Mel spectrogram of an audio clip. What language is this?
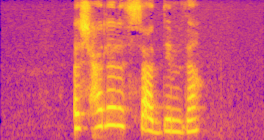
Kabyle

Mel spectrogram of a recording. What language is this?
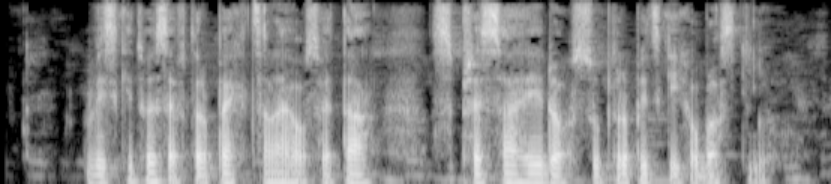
Czech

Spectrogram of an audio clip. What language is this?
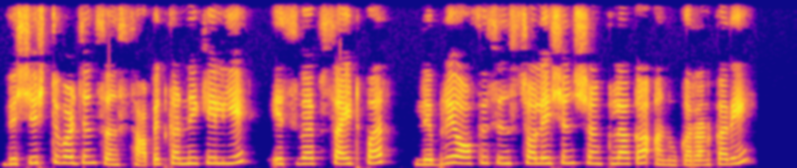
Hindi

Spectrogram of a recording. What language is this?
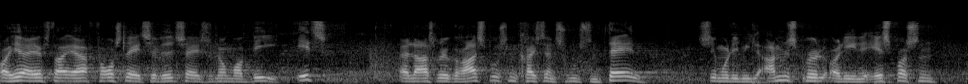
Danish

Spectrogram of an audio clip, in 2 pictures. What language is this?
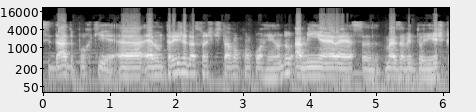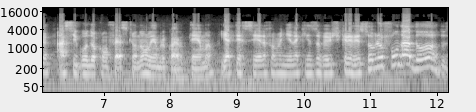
Portuguese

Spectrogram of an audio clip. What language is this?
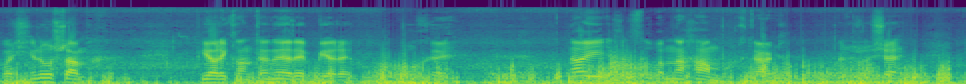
Polish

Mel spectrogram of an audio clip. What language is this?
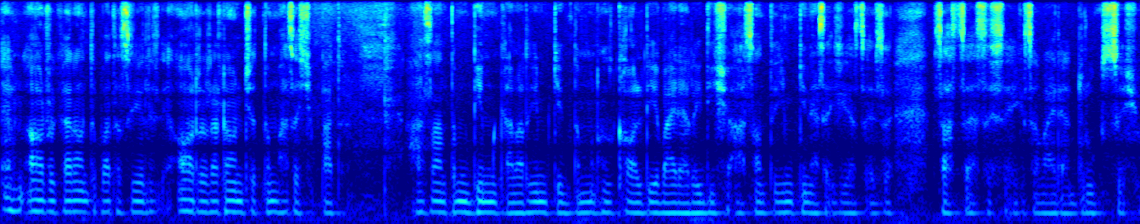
Kashmiri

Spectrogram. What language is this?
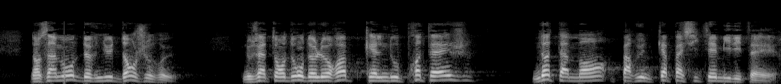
French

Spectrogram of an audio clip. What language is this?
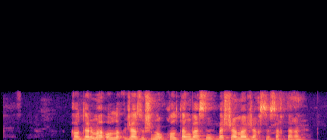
Kazakh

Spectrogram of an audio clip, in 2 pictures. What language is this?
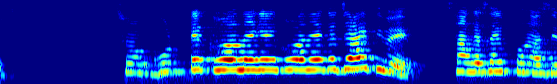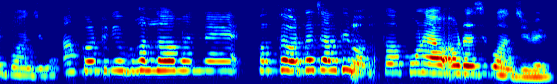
Odia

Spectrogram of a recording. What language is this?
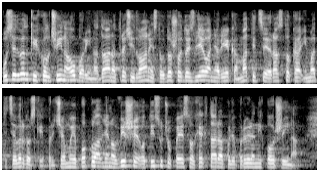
Croatian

